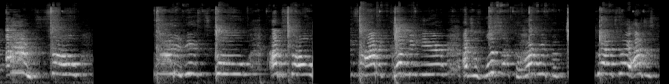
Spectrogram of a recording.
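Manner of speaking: high, sobbing, shouted rant about school; tearful furious outburst, voice cracking high; crying rant. Retold or imitated. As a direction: let it all out through tears, fist pounding. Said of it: "just going off. And tears was coming down my face".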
